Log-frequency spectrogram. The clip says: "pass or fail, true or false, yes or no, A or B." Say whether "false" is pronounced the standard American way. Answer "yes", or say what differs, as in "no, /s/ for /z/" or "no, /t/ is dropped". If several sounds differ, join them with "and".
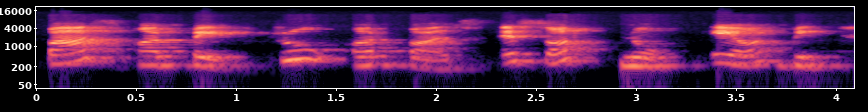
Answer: no, /p/ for /f/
